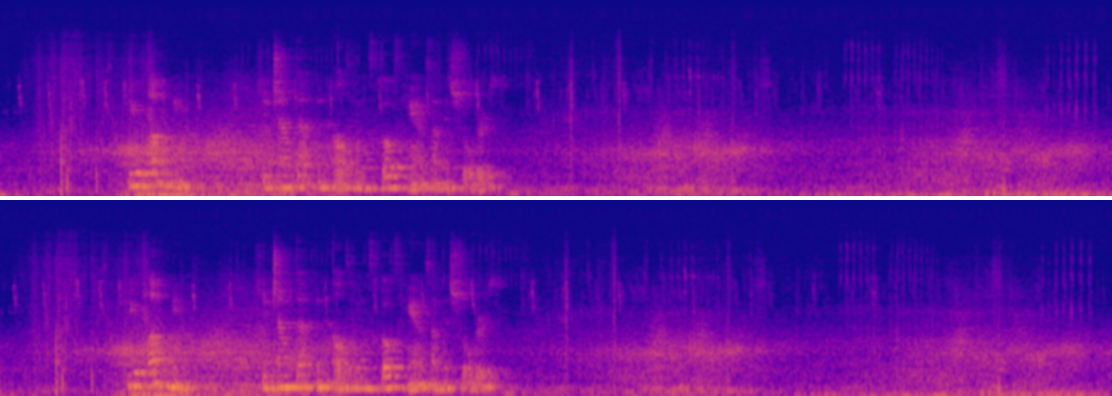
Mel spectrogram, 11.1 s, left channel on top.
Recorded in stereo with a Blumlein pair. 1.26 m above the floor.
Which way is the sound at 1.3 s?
65° right.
